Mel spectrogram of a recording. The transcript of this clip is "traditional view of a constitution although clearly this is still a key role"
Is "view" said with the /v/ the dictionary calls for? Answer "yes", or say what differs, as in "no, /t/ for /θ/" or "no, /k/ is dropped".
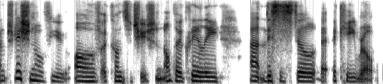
yes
